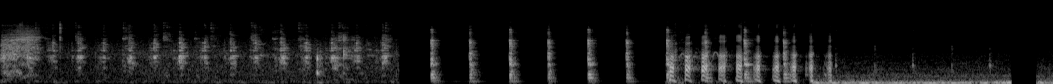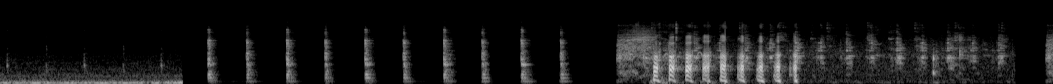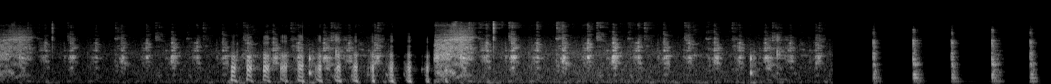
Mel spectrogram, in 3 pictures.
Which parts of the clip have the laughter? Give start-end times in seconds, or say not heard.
6.7-8.3, 17.1-18.6, 23.4-25.6.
